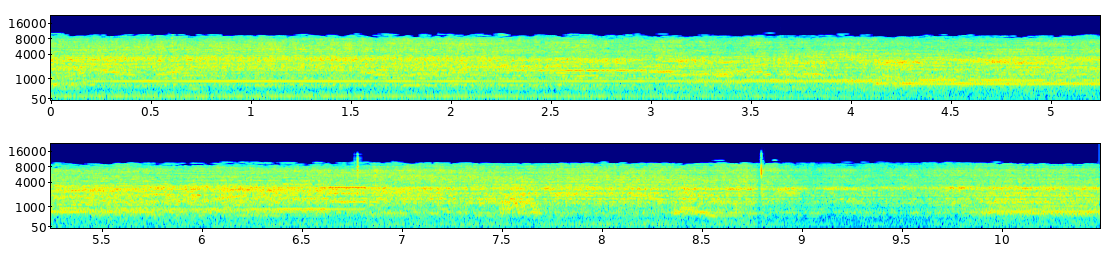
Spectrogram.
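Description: Truck engine running steadily, heard inside the cab as a low drone. Over it a CB radio gives a steady whistle tone for the first few seconds, then a wavering one, and broken voice sounds later on.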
